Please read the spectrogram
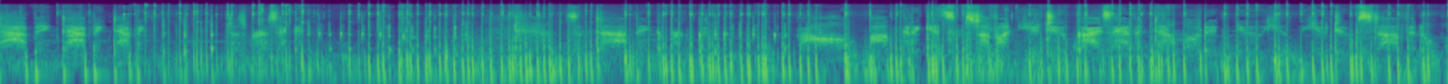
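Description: ASMR tapping close to the microphone, many quick taps a second, with soft whispering over it.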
